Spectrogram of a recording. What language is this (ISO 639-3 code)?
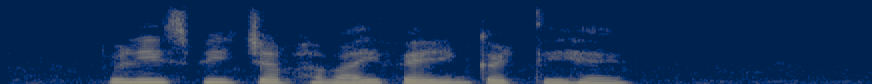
urd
